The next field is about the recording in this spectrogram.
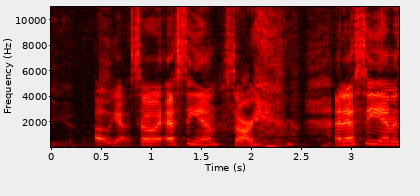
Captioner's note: laughing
